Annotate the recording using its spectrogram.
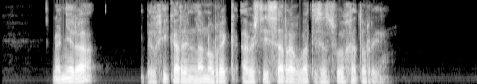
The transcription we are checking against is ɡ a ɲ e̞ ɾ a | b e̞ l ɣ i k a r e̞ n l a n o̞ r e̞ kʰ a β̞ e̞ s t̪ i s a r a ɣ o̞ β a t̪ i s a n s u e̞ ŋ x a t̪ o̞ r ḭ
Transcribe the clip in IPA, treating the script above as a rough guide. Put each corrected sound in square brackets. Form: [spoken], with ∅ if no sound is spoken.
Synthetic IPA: ɡ a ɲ e̞ ɾ a | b e̞ l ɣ i k a r e̞ n l a n o̞ r e̞ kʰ a β̞ e̞ s t̪ i s a r a ɣ o̞ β a t̪ i s a n s u e̞ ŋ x a t̪ o̞ r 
